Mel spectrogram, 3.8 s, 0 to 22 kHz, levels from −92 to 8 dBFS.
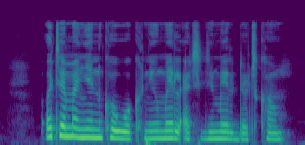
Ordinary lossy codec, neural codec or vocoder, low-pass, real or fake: none; none; none; real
